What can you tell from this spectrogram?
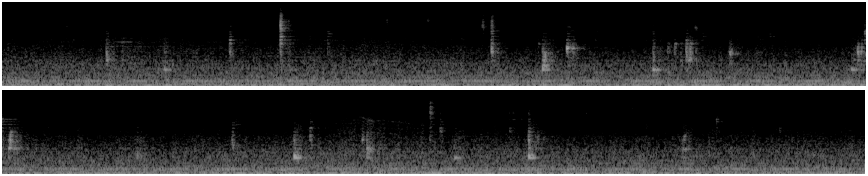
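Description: Chewing: irregular small clicks and crunches, one or two a second, over a steady low hum.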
